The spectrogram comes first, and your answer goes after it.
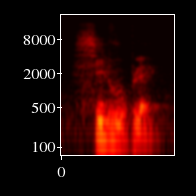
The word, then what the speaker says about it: s'il vous plaît: 근데 그거는 사실 s'il vous plaît는 애 빼고 거의 다 한국에서 있는 발음일걸요? C 할 때 그냥 C. 거기서는 리을만 붙이면 돼. s'il vous, v가 없구나. v가 문제구나. v가 v 여기에 나와야 돼요. 앞에서 나와야 돼요. 그러니까 푸는 아니고, 푸는 배치잖아요 소리가.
